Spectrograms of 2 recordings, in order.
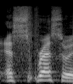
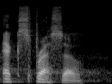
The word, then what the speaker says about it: espresso: It is espresso, not expresso.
